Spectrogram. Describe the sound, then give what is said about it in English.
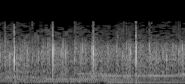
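A church audience clapping hands in praise, a few loud unison claps falling in a steady, even beat over sustained low musical tones. “Now give him a big hand clap of praise if you love him.”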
